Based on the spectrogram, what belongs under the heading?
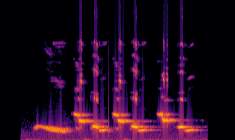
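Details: A blue mockingbird sings a long falling whistle followed by a flowing series of clear paired whistled notes, some stepping downward; faint low thumps occur in the background.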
